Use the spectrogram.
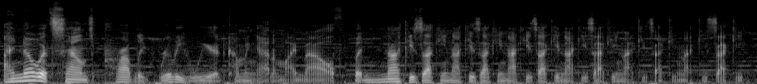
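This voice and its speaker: Guy streamer w a low voice, goes up and down a lot, playful rambly chat and reading out loud, faint music. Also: wildly swooping pitch, a little fast, creaky, few pauses. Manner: rambling, playful, chatting with viewers, repeats phrases. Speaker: live streamer. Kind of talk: casual livestream chat and reading a visual novel aloud.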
